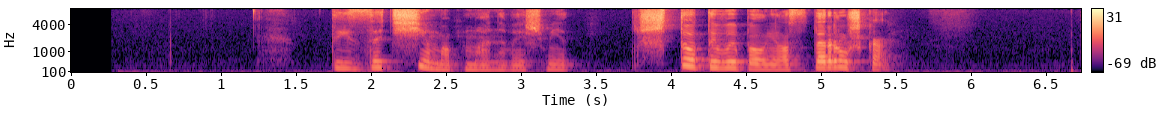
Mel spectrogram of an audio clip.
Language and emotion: Russian, angry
